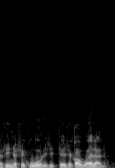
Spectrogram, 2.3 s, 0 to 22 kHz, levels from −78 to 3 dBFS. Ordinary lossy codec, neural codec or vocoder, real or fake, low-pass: none; none; real; 19.8 kHz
